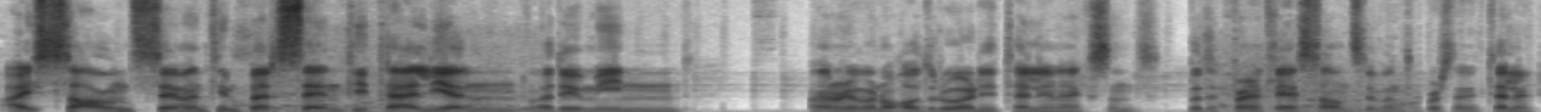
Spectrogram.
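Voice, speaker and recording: A man's voice: mid-range voice, steady tone, quick pace, music in the background. A young man from the Balkans chatting casually on a stream over vlog footage, rambling with lots of fillers and laughing easily. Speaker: streamer host.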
